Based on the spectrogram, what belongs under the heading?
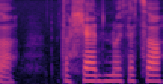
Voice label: "lleen", Welsh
